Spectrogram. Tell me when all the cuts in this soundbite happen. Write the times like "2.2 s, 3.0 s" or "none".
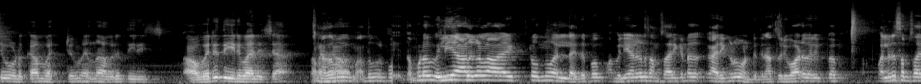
3.9 s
